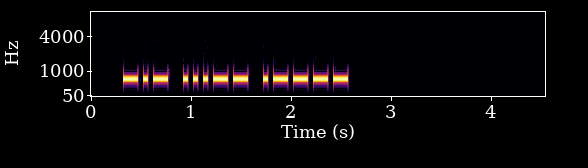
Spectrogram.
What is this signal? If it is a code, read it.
Morse code, heard as a keyed tone, about 24 wpm, 700 Hz. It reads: K31
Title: Speed-Racing - Three Letter-Number Combinations - 20wpm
